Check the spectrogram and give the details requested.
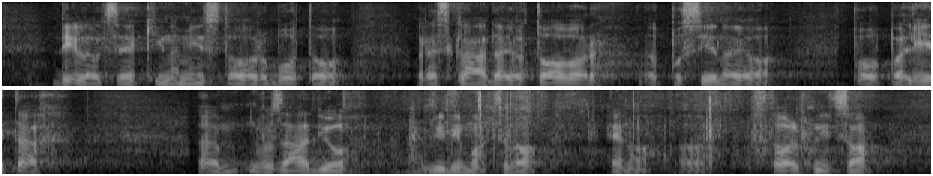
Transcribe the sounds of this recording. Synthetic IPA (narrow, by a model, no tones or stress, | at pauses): d̪eːlawt̪sɛkinameːst̪ɔɾɔboːt̪ɔw | ɾasklaːd̪ajɔt̪ɔːʋɔɾpɔseːd̪ajɔ | pɔpaleːt̪ax | ʋəzaːd̪juʋiːd̪imɔt̪sɛloɛːnɔ | st̪ɔːlknit̪sɔ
